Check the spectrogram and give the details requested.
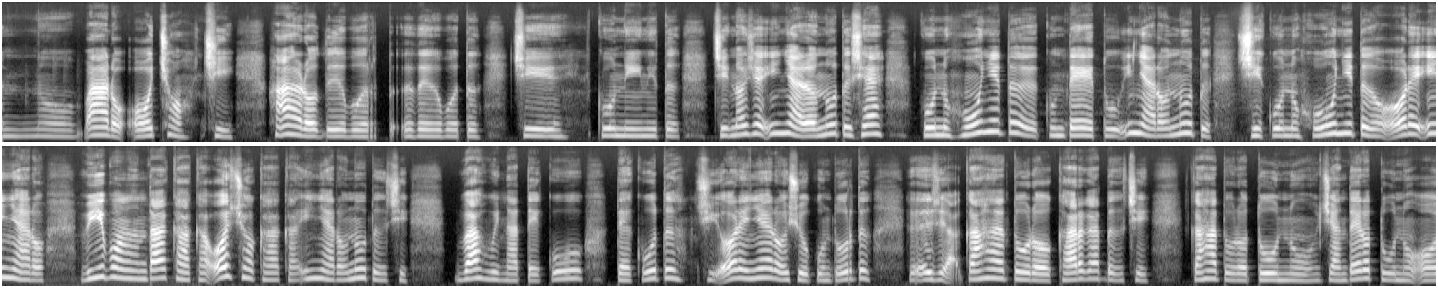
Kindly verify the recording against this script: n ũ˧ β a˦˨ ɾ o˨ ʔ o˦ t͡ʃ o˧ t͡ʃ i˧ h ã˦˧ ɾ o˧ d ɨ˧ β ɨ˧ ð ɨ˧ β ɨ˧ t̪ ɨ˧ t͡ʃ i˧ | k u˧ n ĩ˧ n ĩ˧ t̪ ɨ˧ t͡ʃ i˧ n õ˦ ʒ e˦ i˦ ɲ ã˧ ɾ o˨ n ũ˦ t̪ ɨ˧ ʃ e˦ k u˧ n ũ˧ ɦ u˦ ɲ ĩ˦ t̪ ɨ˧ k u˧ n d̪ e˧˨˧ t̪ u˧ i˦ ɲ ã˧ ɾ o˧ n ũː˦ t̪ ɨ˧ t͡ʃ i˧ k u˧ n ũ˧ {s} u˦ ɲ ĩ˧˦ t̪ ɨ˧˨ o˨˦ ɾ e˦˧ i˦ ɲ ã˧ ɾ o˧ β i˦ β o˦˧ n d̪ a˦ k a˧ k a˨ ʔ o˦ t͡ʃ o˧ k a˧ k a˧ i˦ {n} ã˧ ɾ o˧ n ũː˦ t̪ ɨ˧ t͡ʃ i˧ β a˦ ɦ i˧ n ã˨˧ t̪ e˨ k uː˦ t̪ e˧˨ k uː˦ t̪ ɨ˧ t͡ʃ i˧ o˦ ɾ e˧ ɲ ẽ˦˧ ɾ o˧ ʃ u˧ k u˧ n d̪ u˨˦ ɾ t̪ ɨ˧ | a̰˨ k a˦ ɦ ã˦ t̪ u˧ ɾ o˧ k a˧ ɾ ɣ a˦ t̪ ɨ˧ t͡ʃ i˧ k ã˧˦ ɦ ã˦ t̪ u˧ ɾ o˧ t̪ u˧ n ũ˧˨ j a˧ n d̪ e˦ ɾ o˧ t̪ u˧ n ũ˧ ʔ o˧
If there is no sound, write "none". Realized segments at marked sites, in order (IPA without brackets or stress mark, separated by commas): h, ɲ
